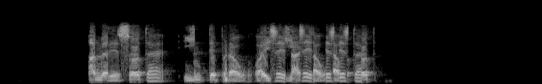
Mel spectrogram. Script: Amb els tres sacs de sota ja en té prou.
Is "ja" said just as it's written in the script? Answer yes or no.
no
